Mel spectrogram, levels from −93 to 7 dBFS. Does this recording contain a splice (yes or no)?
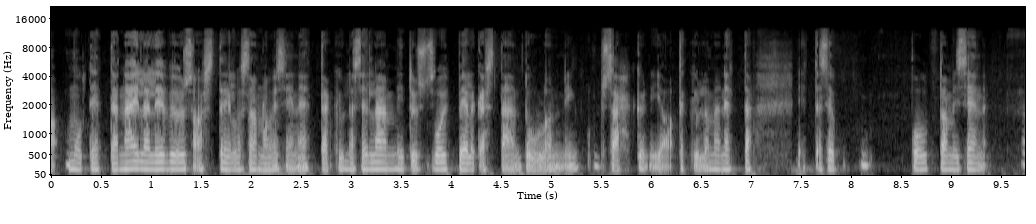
yes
